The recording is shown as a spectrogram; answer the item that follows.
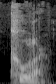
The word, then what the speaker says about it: Kuler: today may I suggest cooler now it's spelled kul ER but it is called cooler as in hey it's cool what is it well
